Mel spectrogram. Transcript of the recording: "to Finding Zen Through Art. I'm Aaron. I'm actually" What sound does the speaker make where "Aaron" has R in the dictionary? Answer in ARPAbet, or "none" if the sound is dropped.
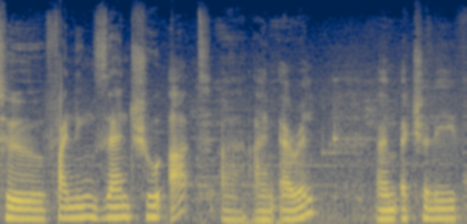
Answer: R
